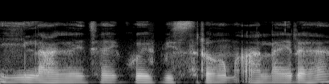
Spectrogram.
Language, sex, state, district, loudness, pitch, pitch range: Angika, male, Bihar, Bhagalpur, -21 LUFS, 100 Hz, 100-105 Hz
